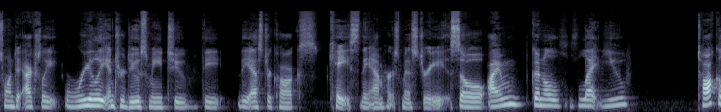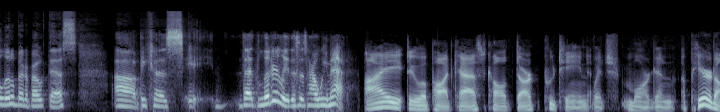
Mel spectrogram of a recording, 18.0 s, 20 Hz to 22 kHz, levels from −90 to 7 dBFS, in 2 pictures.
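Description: From 10.6 s onward, a call bitrate drop leaves the speech coarse and muffled, cut off at 8 kHz, which fits about 8 kbps. Unlike packet loss, nothing drops out.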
